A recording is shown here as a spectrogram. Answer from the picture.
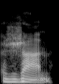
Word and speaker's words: Jeanne: I just thought I'd tell you now it's actually pronounced Jean.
